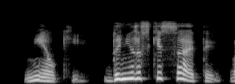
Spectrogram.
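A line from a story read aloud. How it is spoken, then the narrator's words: Exclamation. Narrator (Russian): воскликнул Алекс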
